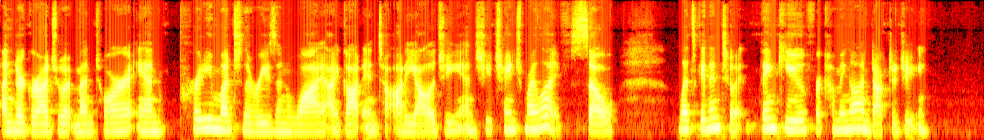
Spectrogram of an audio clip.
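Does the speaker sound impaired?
Yes: cleft palate.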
